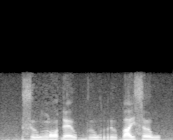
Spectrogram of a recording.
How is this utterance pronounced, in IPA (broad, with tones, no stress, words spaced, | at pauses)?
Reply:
zɯ˨˦w ŋɔ˨˦ ɗɛ˨˦u̯ bɯ˩˧˩w rɯ˨˩˦ba˦i̯ zə˦w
